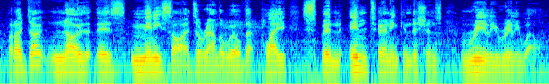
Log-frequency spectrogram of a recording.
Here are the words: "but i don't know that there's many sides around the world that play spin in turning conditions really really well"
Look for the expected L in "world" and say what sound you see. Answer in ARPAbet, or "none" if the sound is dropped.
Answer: L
